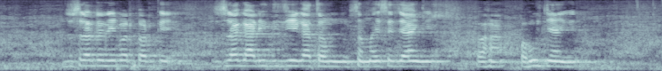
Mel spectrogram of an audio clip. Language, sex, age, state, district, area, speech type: Hindi, female, 60+, Bihar, Vaishali, urban, spontaneous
